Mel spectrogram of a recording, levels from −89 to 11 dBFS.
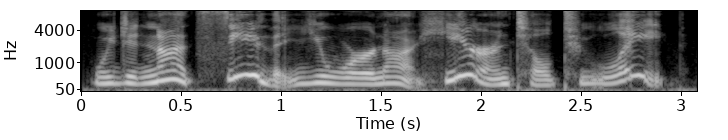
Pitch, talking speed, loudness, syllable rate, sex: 235 Hz, 235 wpm, -16 LUFS, 5.3 syllables/s, female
